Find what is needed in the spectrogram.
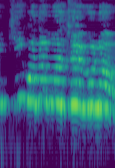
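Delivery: high, loud crying sob. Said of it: "কান্না করো না".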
